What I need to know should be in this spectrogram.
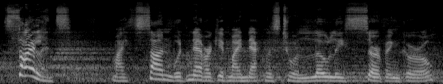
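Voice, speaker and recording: A woman's voice: fairly low pitch, normal speed, natural voice. A woman playing a stern, haughty, cruel noblewoman and mother in video game drama style. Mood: imperious anger. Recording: cavernous reverb, noisy game audio.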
